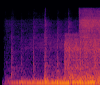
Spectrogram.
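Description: Live heavy rock band music fading in from silence: a heavy bass and drum hits at first, then guitars fill out the sound, which grows brighter and louder just after the middle.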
